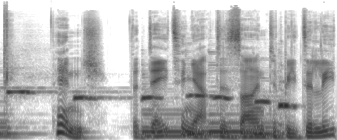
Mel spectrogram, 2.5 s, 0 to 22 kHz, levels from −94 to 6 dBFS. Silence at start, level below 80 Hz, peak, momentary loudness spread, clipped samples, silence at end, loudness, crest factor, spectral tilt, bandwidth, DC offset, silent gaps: 0 s; -48 dBFS; -2 dBFS; 7 LU; under 0.1%; 0 s; -19 LUFS; 18 dB; -4.5 dB/octave; 18 kHz; under 0.1%; none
